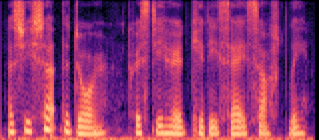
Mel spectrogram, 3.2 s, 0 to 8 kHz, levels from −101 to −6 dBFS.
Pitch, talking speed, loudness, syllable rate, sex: 155 Hz, 190 wpm, -20 LUFS, 4.6 syllables/s, female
